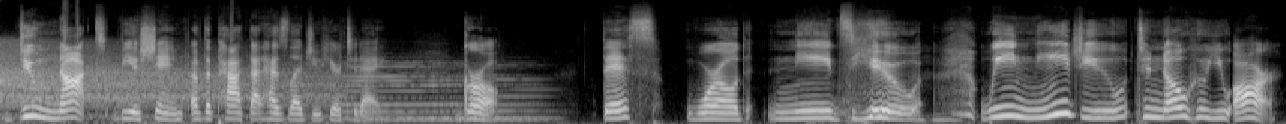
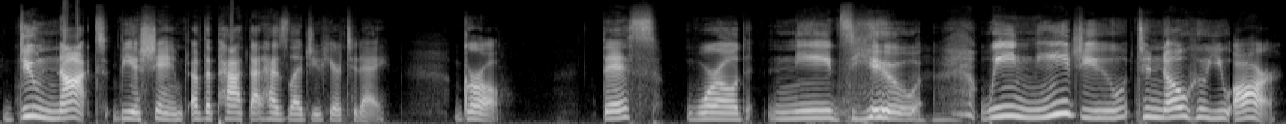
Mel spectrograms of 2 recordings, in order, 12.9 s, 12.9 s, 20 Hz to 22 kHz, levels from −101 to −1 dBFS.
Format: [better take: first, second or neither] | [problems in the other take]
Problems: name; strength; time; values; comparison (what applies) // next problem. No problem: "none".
second | background music; noticeable; until 5.5 s; 15 dB below the speech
